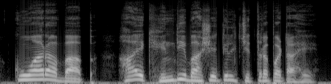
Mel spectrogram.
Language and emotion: Marathi, neutral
